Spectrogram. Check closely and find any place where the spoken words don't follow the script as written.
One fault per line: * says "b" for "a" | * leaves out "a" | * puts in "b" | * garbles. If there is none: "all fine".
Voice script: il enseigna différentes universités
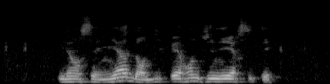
* puts in "dans"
